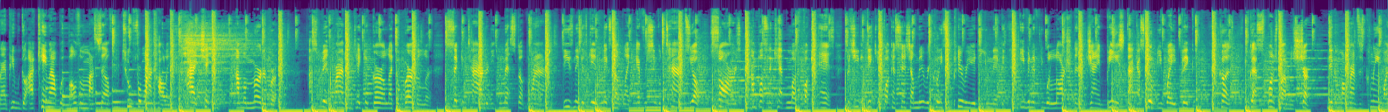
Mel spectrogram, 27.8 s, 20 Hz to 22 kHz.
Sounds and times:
Rapping: 0:00.0 - 0:27.7.

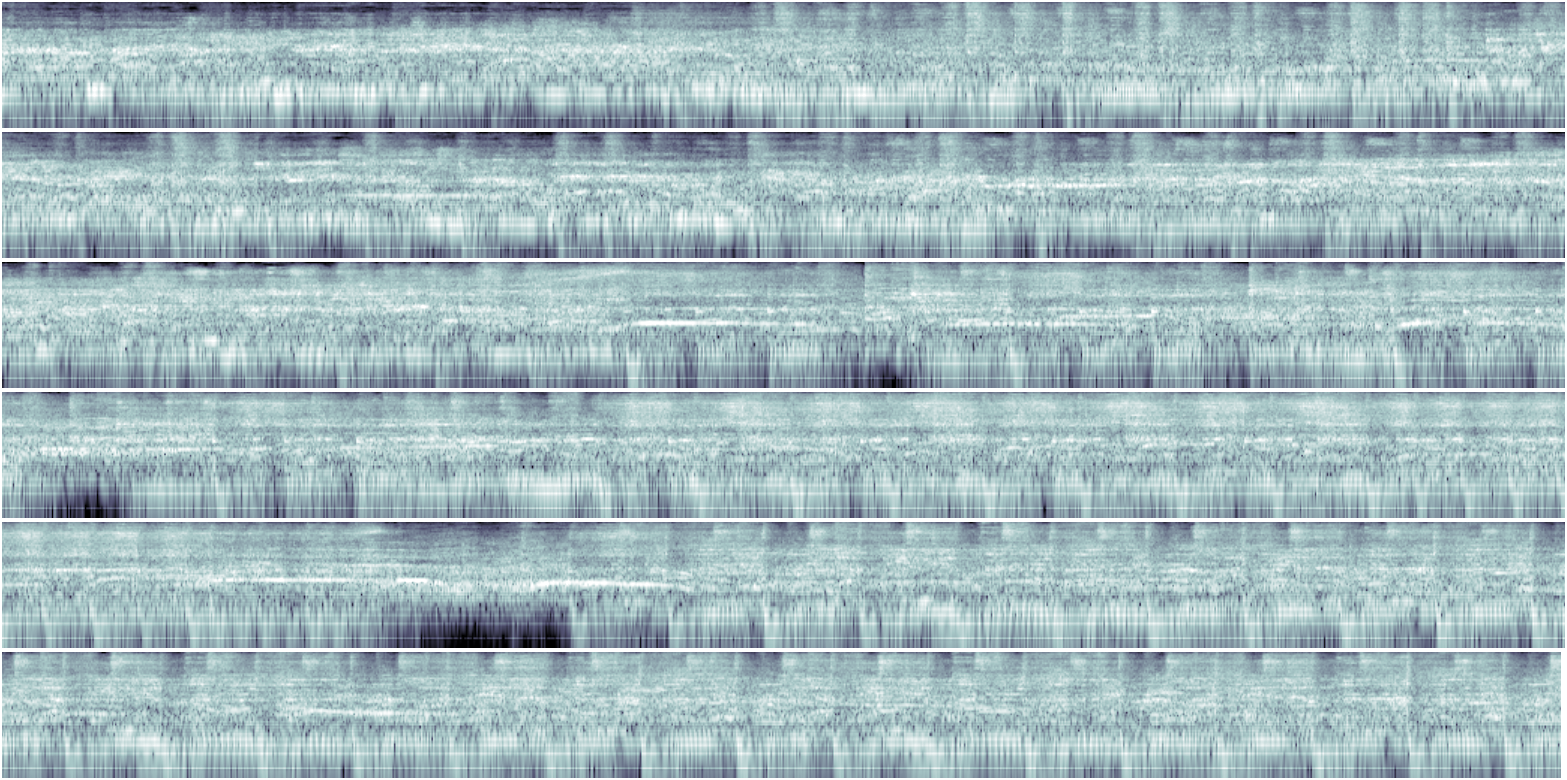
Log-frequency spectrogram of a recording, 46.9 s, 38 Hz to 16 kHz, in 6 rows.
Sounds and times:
Exciting music: 0:00.0 - 0:46.8.

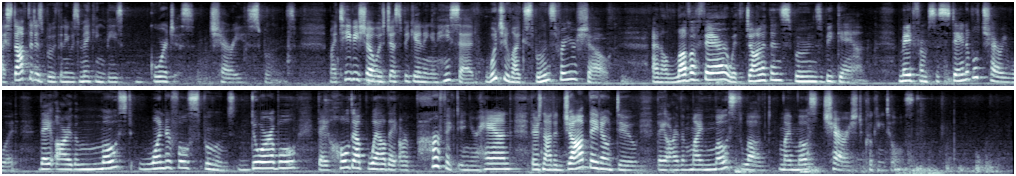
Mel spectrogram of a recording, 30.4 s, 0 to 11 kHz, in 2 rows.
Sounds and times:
Speech: 0:00.0 - 0:04.4, 0:05.0 - 0:09.2, 0:09.8 - 0:29.0.

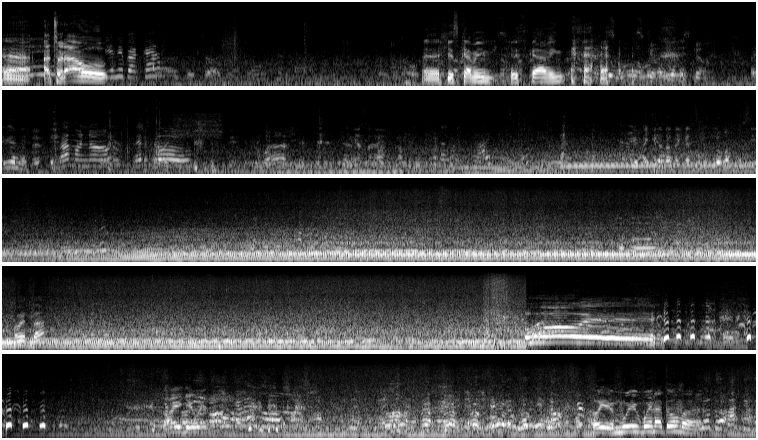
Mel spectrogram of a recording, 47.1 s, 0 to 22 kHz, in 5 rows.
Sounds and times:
Motorboat, speedboat: 0:00.0 - 0:47.1.

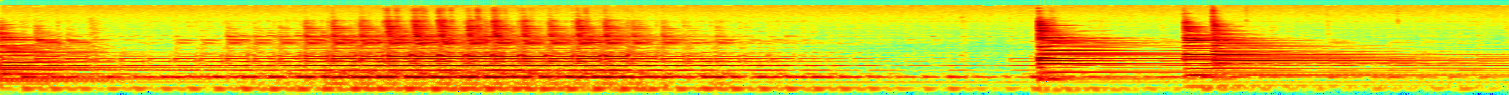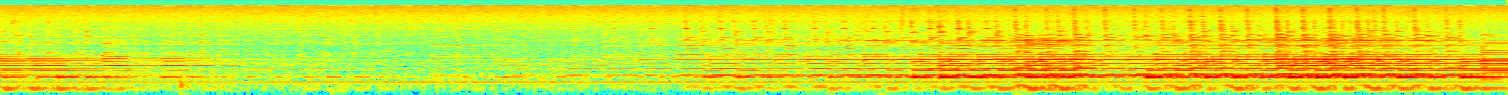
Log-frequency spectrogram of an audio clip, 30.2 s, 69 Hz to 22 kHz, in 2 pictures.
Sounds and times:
Classical music: 0:00.0 - 0:17.4
Guitar: 0:00.0 - 0:30.1.

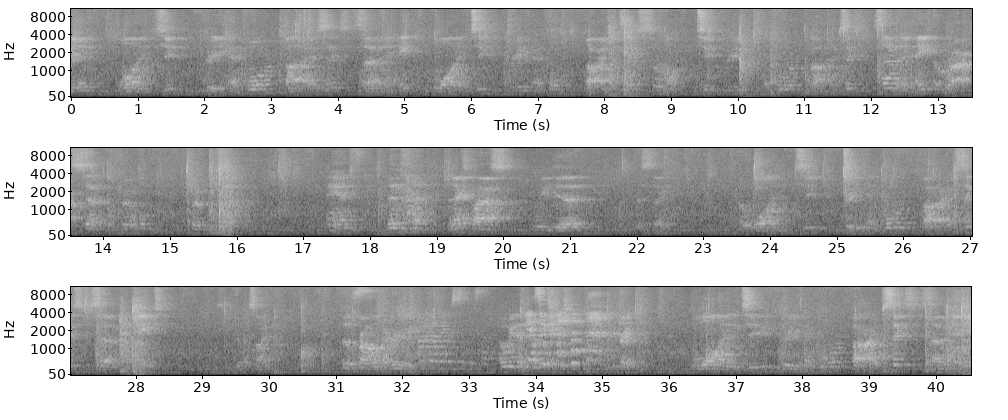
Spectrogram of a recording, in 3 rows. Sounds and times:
Speech: 0:00.0 - 0:16.1, 0:17.3 - 0:21.4, 0:23.5 - 0:28.4, 0:31.1 - 0:35.7, 0:36.3 - 0:40.5.

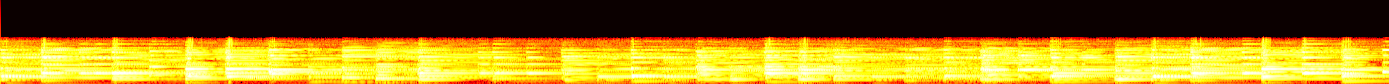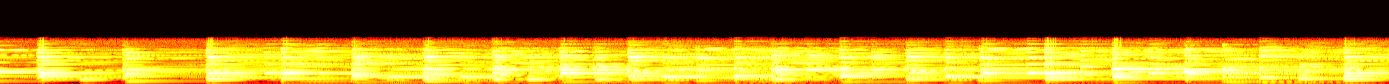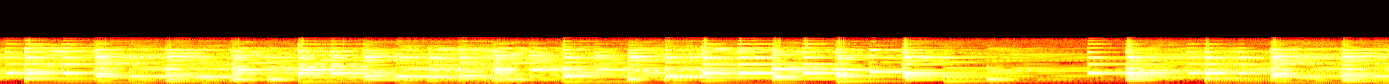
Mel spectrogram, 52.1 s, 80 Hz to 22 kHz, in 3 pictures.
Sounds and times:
Music: 0:00.0 - 0:52.0.

